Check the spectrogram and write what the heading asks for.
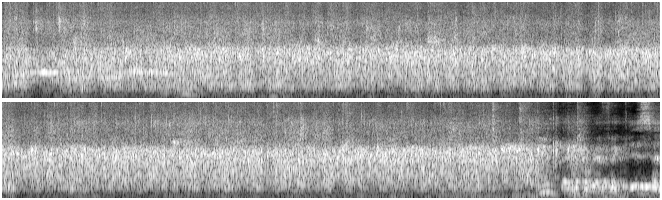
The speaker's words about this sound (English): that four of the best walkers down those roads are here, and I wish everyone would give them a rousing round of applause.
